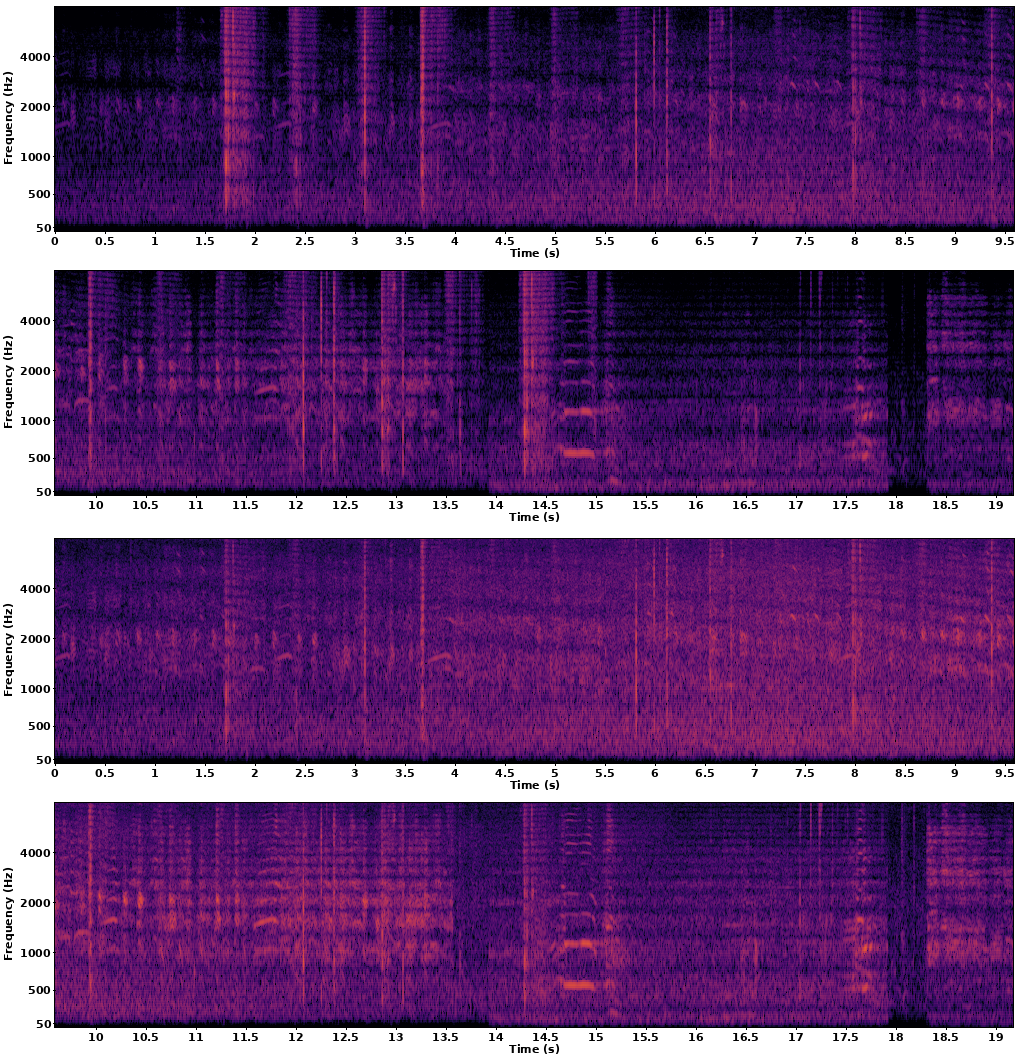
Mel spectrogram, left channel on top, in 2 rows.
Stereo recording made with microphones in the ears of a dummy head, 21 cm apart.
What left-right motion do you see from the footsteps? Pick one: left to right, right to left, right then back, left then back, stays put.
right then back.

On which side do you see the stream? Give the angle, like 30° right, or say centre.
70° right.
